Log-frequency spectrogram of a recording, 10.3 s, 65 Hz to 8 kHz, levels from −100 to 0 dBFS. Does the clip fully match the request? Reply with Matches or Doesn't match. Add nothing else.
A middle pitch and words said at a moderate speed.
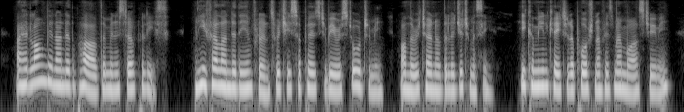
Doesn't match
